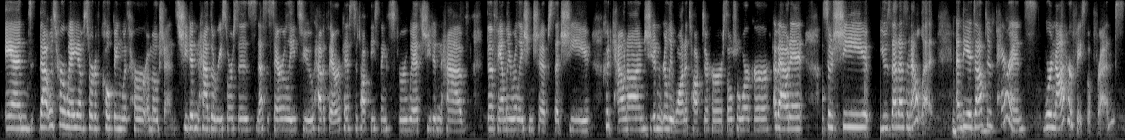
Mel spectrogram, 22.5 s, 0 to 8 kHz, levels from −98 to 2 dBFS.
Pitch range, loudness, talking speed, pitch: 225-275 Hz, -25 LUFS, 180 wpm, 240 Hz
